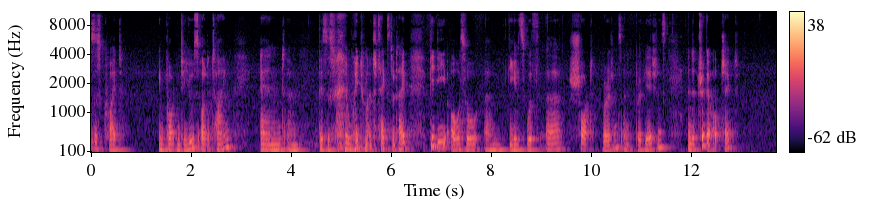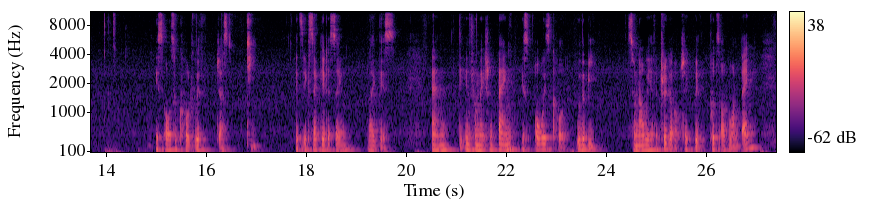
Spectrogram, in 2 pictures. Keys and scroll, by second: 14.2 super+1.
